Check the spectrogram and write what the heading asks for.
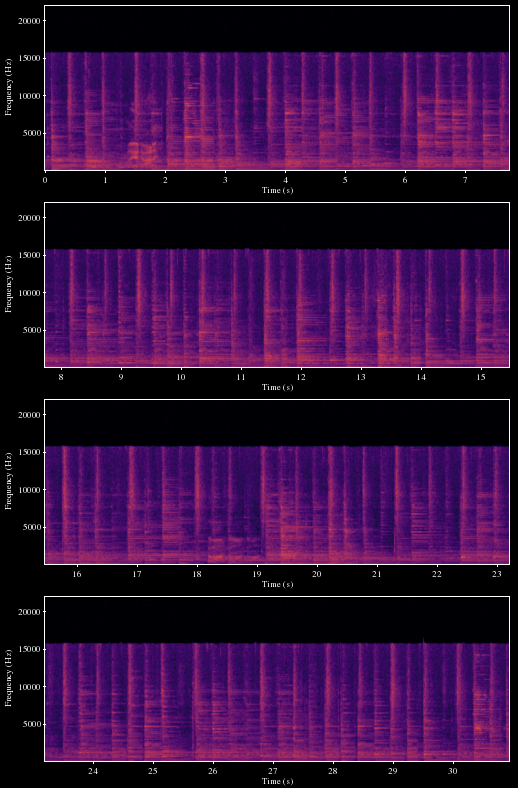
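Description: Acoustic guitars playing the instrumental break of a country song, a steady rhythm underneath with a melody line over it that wavers in pitch about a second in and again a little past halfway.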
